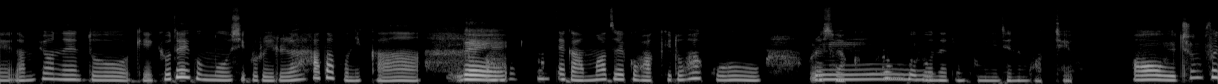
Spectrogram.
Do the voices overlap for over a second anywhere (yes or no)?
yes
